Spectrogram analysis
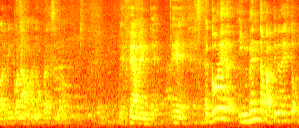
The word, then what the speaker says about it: Gorer: de un sociólogo británico que se llama Gorer, como suena.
